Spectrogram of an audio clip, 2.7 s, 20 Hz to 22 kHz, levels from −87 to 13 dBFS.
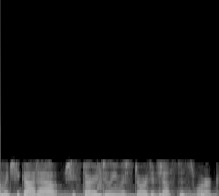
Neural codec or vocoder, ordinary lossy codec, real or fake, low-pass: none; AAC, 16 kbps; real; 7.2 kHz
